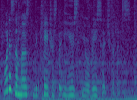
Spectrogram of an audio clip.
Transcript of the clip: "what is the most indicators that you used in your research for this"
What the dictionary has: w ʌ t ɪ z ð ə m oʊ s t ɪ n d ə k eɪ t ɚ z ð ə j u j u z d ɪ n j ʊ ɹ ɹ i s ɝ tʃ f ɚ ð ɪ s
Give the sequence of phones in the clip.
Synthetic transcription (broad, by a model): w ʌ t ɪ z ð ə m oʊ s t ɪ n d ə k eɪ t ɚ z ð ə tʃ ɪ j u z ɪ n j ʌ ɹ ɹ i s ɝ tʃ f ɚ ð ɪ s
